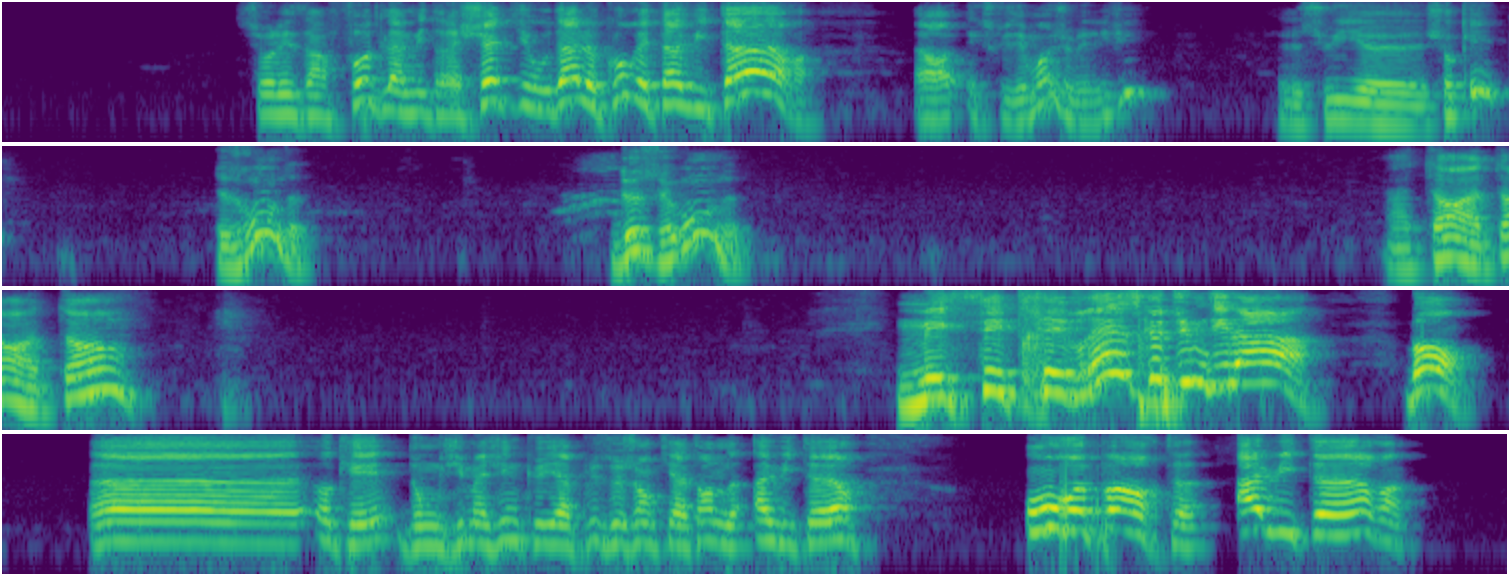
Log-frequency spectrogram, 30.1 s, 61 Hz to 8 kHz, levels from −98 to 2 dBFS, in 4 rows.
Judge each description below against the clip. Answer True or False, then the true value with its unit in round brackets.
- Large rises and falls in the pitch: True (7.2 semitones)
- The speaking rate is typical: False (115 wpm)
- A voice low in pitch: False (190 Hz)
